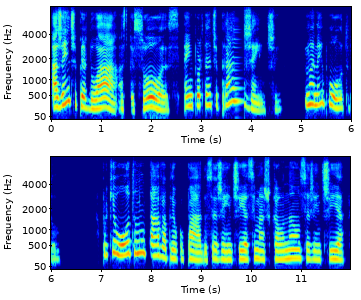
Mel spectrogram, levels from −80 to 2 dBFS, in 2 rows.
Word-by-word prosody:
A 215 +1 +8
gente 275 +7 +3
perdoar, 195 - +4
as 170 - -9
pessoas 180 0 +1
é 225 - -2
importante 245 +1 0
para 255 +3 -2 0.3
gente. 160 - -8 0.5
Não 265 +2 +3
é 280 - +3
nem 270 +3 0
para 290 - -8
o - - +3
outro, 195 -4 -2 0.8
porque 265 +4 -3
o 300 - +3
outro 285 +4 +3
não 310 +1 +2
tava 255 -6 0
preocupado 175 -4 -3
se - - -8
a 180 - -3
gente 170 0 -4
ia 180 -1 +2
se 180 +3 -8
machucar 180 -1 -4
ou 175 0 -2
não, 195 +1 0
se 190 0 -8
a - - -4
gente 175 0 -5
ia 175 -2 0
195 Hz, 165 wpm, -24 LUFS, 175-250 Hz, 0.8 s, A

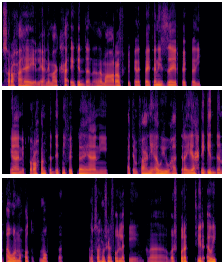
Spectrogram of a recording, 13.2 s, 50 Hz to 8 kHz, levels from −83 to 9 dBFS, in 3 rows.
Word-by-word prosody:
بصراحة 100 +1 +1
هايل 95 -3 +1
يعني 95 -2 -2
معاك 95 +2 -2
حق - - 0
جدًا، 105 -2 0
أنا 105 +2 -5
ما 95 -1 -1
أعرفش 105 +5 +2 0.2
كانت 95 0 -1
فايتاني 110 +2 +3
إزاي 105 0 +2
الفكرة 100 0 -4
دي. 95 -1 -7 0.6
يعني 90 -3 +2
بصراحة 110 +2 -1
أنت 135 -6 +1
إدّيتني 105 +2 -2
فكرة 115 +4 0
يعني 85 -5 0 0.4
هتنفعني 115 +4 0
أوي 130 +1 +5
وهتريّحني 100 +2 +2
جدًا 100 -4 +2
أول 120 -2 +5
ما 100 - 0
أحطُّه 105 +2 -6
في - - -49
الموقف 95 -1 -4 0.2
ده. - - -13 0.5
أنا - - -6
بصراحة 110 +1 -1
مش 105 - -2
عارف 100 -1 -1
أقول 100 -2 0
لك 85 - -2
إيه، 80 -2 -11
أنا 85 -1 -9
باشكُرك 100 +4 +1
كتير 110 -1 +1
أوي، 140 +5 +6
100 Hz, 185 wpm, -26 LUFS, 95-110 Hz, 0.6 s, أوي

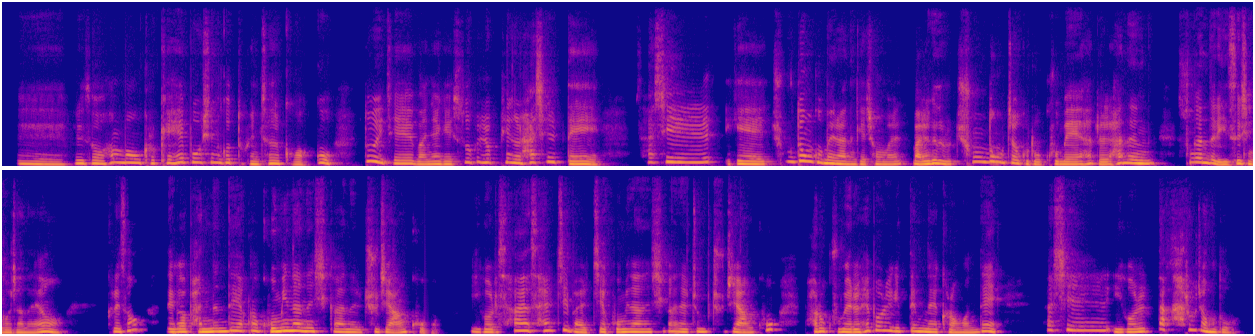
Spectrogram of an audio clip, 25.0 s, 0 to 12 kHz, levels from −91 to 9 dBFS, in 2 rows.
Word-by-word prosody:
네. 175 -5 -1
그래서 220 0 +1
한번 275 +2 0
그렇게 230 +2 -3
해 285 +4 0
보시는 290 -2 -3
것도 260 -1 -5
괜찮을 200 +3 +1
것 165 -6 -5
같고 245 +3 -2 0.3
또 390 -1 +2
이제 220 -7 +1
만약에 180 0 +1
쇼 290 - -7
쇼핑을 285 -2 -2
하실 295 +5 -3
때 180 -3 +3 0.3
사실 310 +1 -3
이게 180 -1 +3
충동구매라는 255 - +3
게 175 0 -3
정말 175 +2 -3
말 185 0 +6
그대로 205 -4 +4
충동적으로 260 - -2
구매 175 -1 0
하를 180 -2 0
하는 230 +1 +3 0.2
순간들이 270 - +1
있으신 190 +3 +1
거잖아요. 160 +4 -1 0.4
그래서 285 - -4 0.2
내가 200 0 +2
봤는데 215 +6 +5
약간 255 -1 -1
고민하는 245 +1 +7
시간을 195 -6 -2
주지 185 +1 -4
않고 130 -8 -5 0.3
이걸 185 -4 -2
사 275 +8 -1
살지 275 +3 -4
말지 185 -1 -2
고민하는 195 0 +3
시간을 205 0 -2
좀 200 +1 0
주지 200 -2 -3
않고 255 - -3 0.2
바로 215 +2 -1
구매를 195 -3 +1
해 250 - 0
버리기 260 -6 -2
때문에 210 -5 +3
그런 170 -4 -3
건데 195 +6 -1 0.4
사실 300 -3 -5
이거를 195 +3 0
'딱 375 -1 -3
하루 370 -3 -4
정도 185 - 0
215 Hz, 335 characters per minute, -22 LUFS, 185-275 Hz, 0.4 s, 고민하는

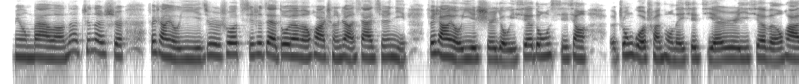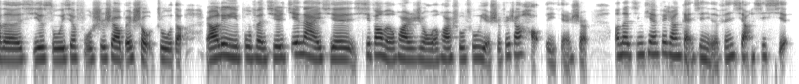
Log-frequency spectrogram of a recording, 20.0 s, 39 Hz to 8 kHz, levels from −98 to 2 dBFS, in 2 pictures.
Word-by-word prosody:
明 215 -1 -3
白 215 -2 +2
了， 195 0 0
那 300 +5 -4
真 315 +2 -10
的 290 -4 -1
是 245 -4 -2 0.3
非 290 0 -1
常 235 -5 +3
有 195 -2 0
意 195 0 -5
义。 195 - -2
就 245 +6 -3
是 240 -1 +1
说 260 +2 +2
其 250 -2 -7
实 260 +1 -1
在 250 -3 +5
多 240 +2 +4
元 230 -1 +5
文 210 0 +1
化 230 -3 +4
成 215 -2 -6
长 195 -3 +2
下， 215 -2 +1
其 205 - -9
实 220 0 -4
你 200 -6 -4 0.2
非 270 +1 +2
常 230 -4 +7
有 185 -4 +5
意 195 +1 +2
识， 195 -1 -2
有 170 -3 +3
一 175 - -3
些 230 +4 0
东 235 +1 0
西， 205 -5 -7
像， 200 -1 0 0.3
呃， 180 - -8
中 250 +4 0
国 200 -5 +5
传 195 -1 -1
统 195 -4 -3
的 175 - +1
一 175 - -2
些 200 +2 -1
节 185 -3 +2
日， 195 0 +2
一 195 +1 -4
些 205 0 +2
文 180 0 +1
化 200 -2 +5
的 180 -1 +2
习 195 +1 0
俗， 185 -2 -1
一 - - +3
些 210 +2 -3
服 205 -2 -8
饰 200 +1 -5
是 210 - -5
要 195 -2 +6
被 180 0 +1
守 465 - -1
住 185 -2 -2
的。 170 - -2 0.3
然 190 - +6
后 205 - +8
另 240 -1 +3
一 210 - -1
部 210 0 -3
分 200 -2 0
其 210 0 -2
实 210 - 0
接 260 +6 +1
纳 230 -7 +2
一 190 - 0
些 195 -2 0
西 245 - -7
方 245 0 +6
文 185 -4 0
化 200 -2 +4
的 185 - -1
这 185 - -11
种 180 -2 -3
文 170 +1 -2
化 190 -2 +1
输 195 -1 -6
出 210 +1 -7
也 - - -2
是 175 - -10
非 235 - -5
常 250 0 0
好 - - -6
的 - - -11
一 - - -14
件 - - -12
事 - - -7
儿。 - - -8 0.3
啊， 240 - -1
那 255 0 +1
今 255 +1 -8
天 265 0 -2
非 275 -1 -2
常 235 -1 0
感 215 - -4
谢 210 - -7
你 190 - -5
的 - - -9
分 205 +3 -6
享， 225 -2 -5
谢 225 +2 -11
谢。 445 - -8
210 Hz, 340 characters per minute, -23 LUFS, 195-240 Hz, 0.3 s, 后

